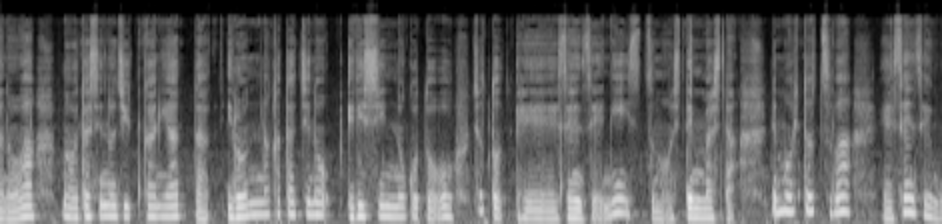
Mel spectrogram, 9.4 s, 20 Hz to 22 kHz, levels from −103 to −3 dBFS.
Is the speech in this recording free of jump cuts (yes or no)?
yes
